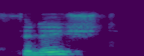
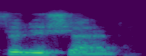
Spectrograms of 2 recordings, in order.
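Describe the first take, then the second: First: The ending is a short 't' sound. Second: The ending is a separate 'ed' syllable. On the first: The speaker calls it right. "it's a T sound" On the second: The speaker calls it wrong. "what you said was finish ed"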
